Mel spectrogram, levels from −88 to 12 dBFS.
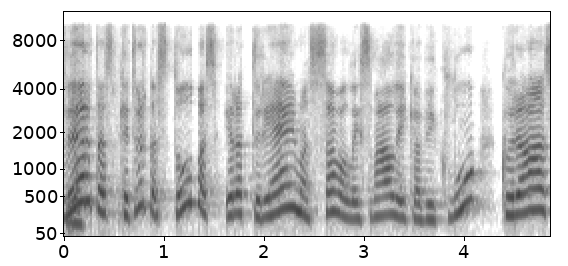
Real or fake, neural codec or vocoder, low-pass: real; none; 9.9 kHz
